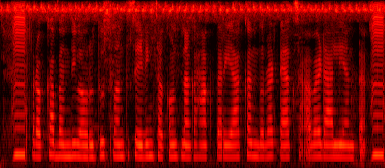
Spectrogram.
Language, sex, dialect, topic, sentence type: Kannada, female, Northeastern, banking, statement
